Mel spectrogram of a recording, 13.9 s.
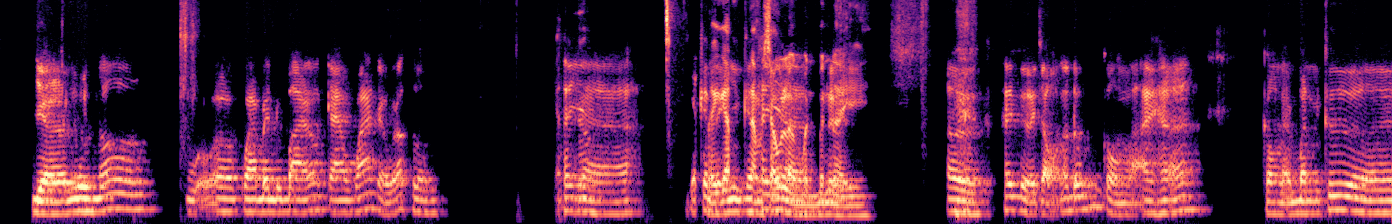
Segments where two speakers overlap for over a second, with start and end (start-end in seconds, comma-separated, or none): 7.0-8.4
